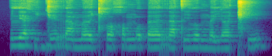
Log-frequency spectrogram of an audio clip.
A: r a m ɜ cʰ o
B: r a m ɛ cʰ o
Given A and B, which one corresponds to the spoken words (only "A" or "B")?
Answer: A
